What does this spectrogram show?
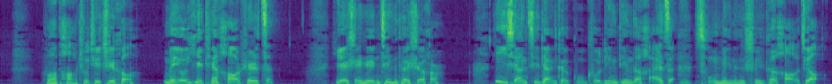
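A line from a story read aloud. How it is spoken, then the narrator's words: Weeping bitterly. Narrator (Chinese): 一个妇女痛哭流涕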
